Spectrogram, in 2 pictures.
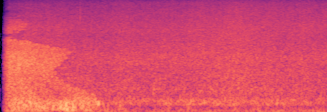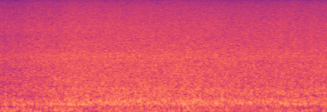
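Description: Bow wave of a ship rushing and splashing as the hull cuts through the sea, with wind on the microphone. A louder, brighter surge in the first second dulls and settles into a steady rush.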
